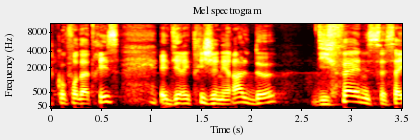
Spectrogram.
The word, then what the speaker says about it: DFNS: et directrice générale de Defense. Ça y est, je sais le dire maintenant. C'est écrit DFNS et ça se prononce Defense.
